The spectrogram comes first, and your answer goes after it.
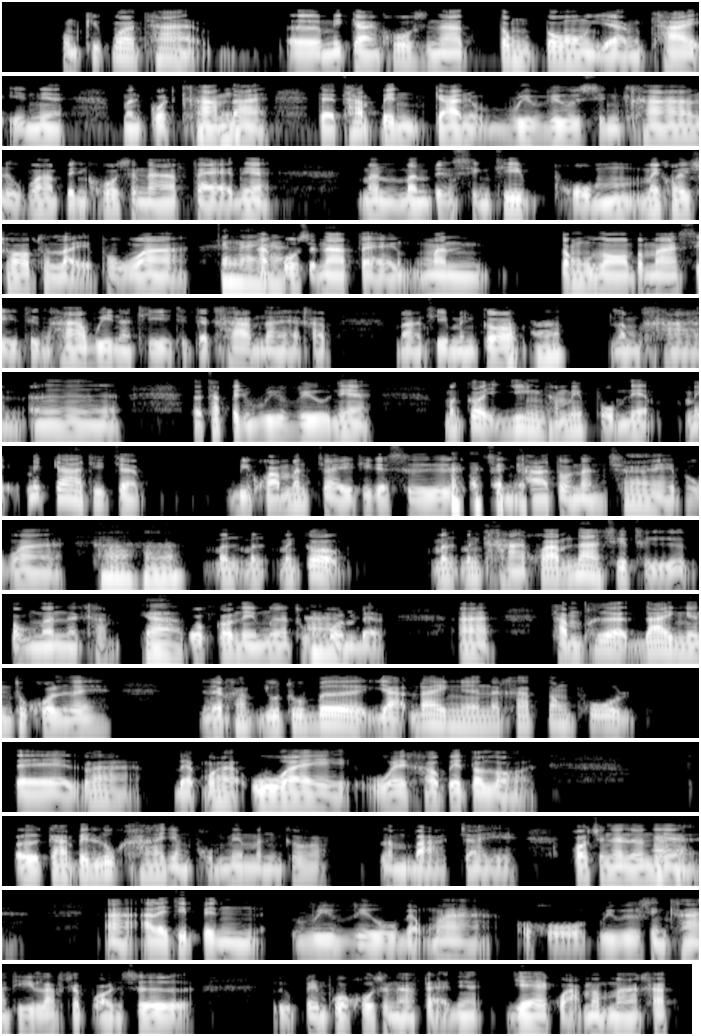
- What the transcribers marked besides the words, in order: in English: "tie-in"; chuckle
- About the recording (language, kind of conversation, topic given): Thai, podcast, คุณมองว่าคอนเทนต์ที่จริงใจควรเป็นแบบไหน?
